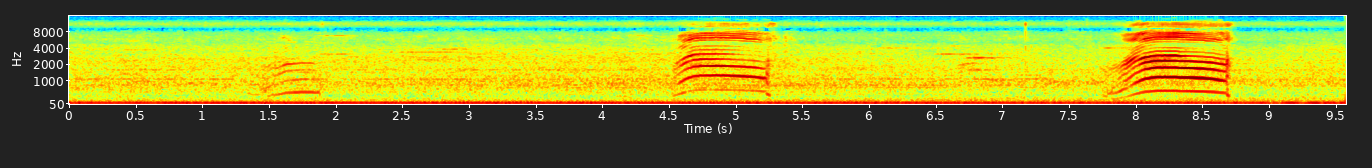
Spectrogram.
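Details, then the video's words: Domestic cat or kitten meowing indoors: two faint, short rising calls near the start, then two louder arched meows around five and eight seconds, each under a second, over a steady low hum, with a few Spanish words nearby. "Cat And Kittens Meowing Playing Crying Snoring Eating Yawning"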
